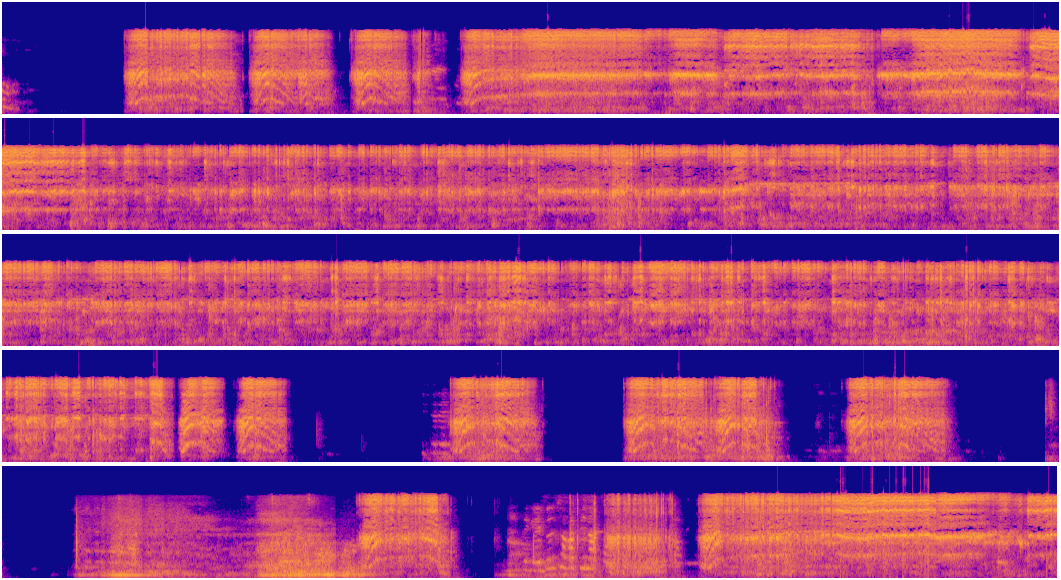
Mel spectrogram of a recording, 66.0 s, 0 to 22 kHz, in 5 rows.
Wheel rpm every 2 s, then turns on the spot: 40, 50, 30, 180, 200, 200, 200, 200, 200, 200, 200, 230, 230, 240, 230, 230, 230, 230, 230, 230, 170, 20, 40, 50, 50, 20, 0, 0, 70, 10, 80, 230, 230.
56-58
